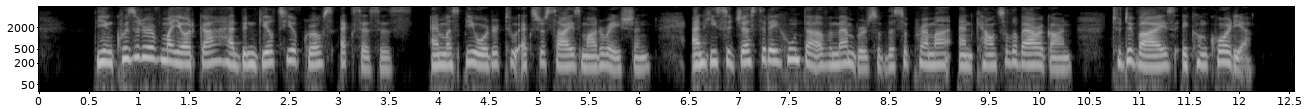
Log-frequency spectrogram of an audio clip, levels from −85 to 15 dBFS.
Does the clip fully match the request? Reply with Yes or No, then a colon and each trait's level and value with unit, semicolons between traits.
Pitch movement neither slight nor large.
Yes: average, 3.8 semitones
